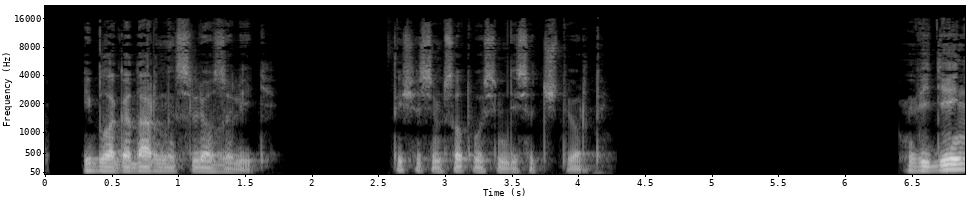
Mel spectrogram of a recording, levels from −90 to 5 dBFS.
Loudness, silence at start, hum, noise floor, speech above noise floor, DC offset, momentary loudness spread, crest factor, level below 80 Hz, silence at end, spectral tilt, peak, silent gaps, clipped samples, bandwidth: -26 LUFS; 0.3 s; none; under -90 dBFS; over 67 dB; under 0.1%; 15 LU; 22 dB; -50 dBFS; 0 s; -6 dB/octave; -4 dBFS; 1.78-2.56 s, 4.28-6.40 s; under 0.1%; 16.5 kHz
